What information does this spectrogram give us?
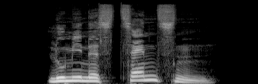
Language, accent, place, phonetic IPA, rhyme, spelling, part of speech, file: German, Germany, Berlin, [ˌluminɛsˈt͡sɛnt͡sn̩], -ɛnt͡sn̩, Lumineszenzen, noun, De-Lumineszenzen.ogg
- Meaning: plural of Lumineszenz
